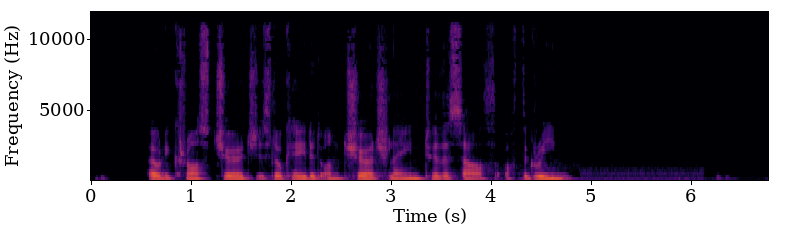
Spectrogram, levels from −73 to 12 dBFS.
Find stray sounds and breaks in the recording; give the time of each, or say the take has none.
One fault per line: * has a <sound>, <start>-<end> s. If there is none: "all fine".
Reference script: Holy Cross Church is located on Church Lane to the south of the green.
all fine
